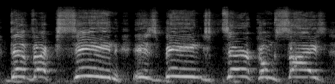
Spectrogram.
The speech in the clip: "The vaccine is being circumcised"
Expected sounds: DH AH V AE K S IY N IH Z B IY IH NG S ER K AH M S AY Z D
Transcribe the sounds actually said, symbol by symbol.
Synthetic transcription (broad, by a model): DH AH V AE K S IY N IH Z B IY IH NG S ER K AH M S AY Z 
